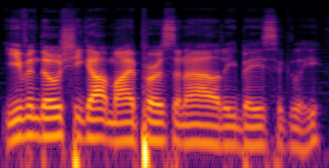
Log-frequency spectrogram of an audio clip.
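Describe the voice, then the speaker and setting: A man's voice: lowish voice, fast, a bit bright, clear, resonant tone, no echo, studio quality. A man livestreaming in casual chat, slangy and bantering with mock outrage.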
